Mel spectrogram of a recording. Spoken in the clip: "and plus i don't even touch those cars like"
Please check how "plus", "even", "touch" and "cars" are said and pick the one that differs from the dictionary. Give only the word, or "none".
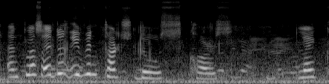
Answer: cars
